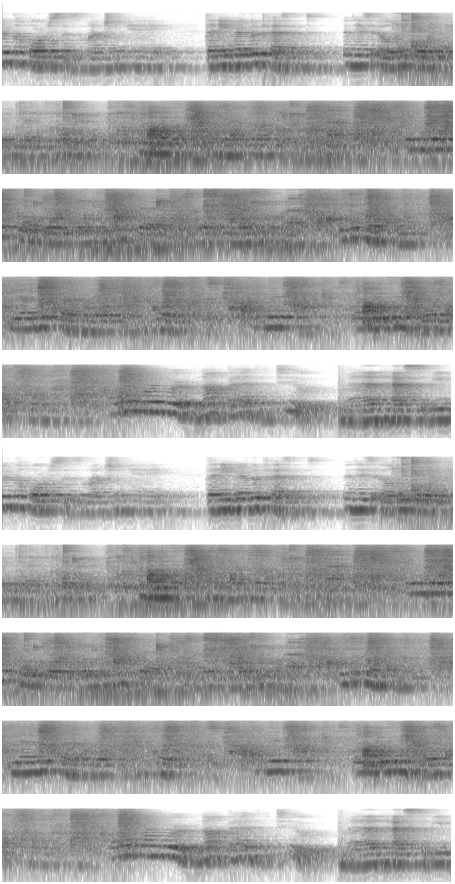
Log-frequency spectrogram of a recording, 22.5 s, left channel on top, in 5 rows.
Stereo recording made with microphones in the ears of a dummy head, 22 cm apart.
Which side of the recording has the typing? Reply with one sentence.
In this clip you hear the typing in the centre.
